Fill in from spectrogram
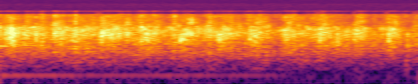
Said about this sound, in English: Clap your hands once again to the Lord.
